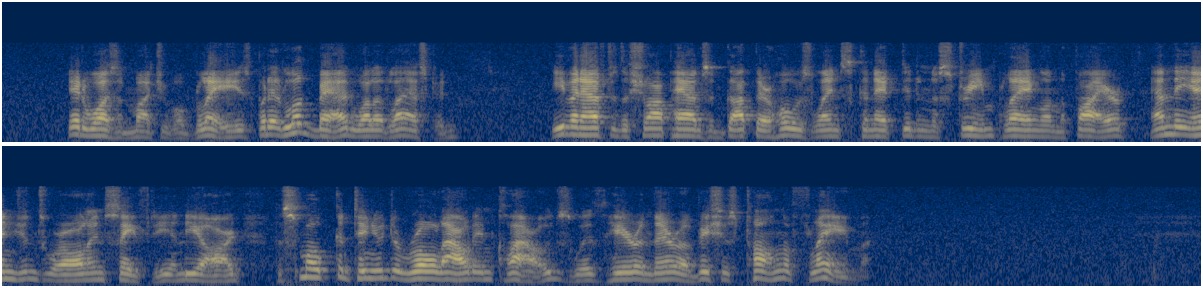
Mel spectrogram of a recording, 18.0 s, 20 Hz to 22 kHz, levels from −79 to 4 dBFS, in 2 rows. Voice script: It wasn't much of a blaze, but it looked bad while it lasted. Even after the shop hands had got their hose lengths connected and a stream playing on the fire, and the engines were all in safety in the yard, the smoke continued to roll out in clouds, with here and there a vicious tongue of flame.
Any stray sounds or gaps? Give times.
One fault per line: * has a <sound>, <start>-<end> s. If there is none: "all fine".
all fine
